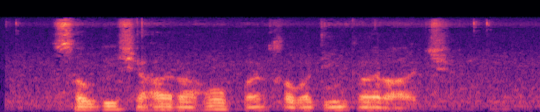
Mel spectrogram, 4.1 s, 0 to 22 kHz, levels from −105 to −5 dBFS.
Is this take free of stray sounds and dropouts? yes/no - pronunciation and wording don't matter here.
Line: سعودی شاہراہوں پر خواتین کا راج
yes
